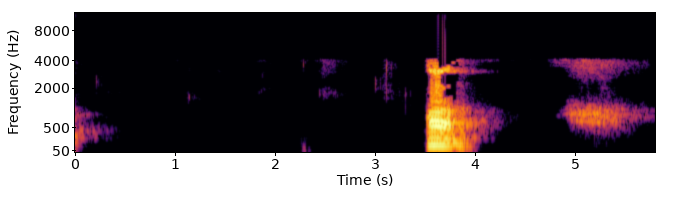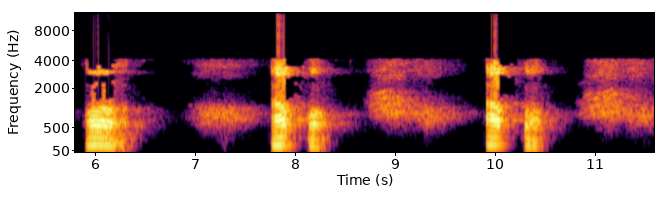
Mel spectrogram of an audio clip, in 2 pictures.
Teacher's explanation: Makhraj qaf adalah aqsal lisan, pangkal lidah dengan langit-langit. Di antara sifatnya adalah jahar, syiddah, qalqalah. · Term: huruf qaf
